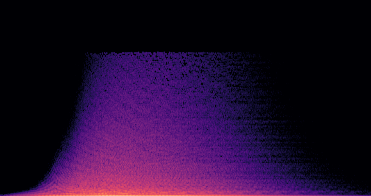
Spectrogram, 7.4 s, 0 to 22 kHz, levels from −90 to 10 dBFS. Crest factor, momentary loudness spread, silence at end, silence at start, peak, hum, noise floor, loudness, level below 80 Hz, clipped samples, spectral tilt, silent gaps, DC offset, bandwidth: 16 dB; 21 LU; 1.85 s; 0.6 s; -2 dBFS; none; -63 dBFS; -17 LUFS; -20 dBFS; under 0.1%; -7.5 dB/octave; none; under 0.1%; 8.6 kHz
